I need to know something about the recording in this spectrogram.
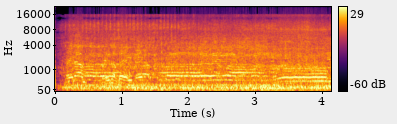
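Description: Conch shell (shankh) blown in long held notes, the pitch wavering at first and then holding steady.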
